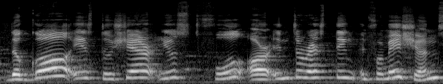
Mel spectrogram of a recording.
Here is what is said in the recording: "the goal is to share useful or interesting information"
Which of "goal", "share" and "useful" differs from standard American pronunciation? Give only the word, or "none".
none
